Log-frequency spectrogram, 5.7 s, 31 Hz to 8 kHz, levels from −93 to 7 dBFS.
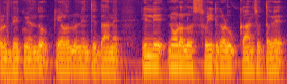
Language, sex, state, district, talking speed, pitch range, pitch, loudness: Kannada, male, Karnataka, Koppal, 95 wpm, 85-95 Hz, 90 Hz, -15 LUFS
